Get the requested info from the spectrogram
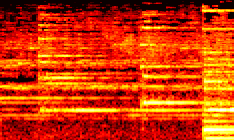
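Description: Bell chimes ringing in the instrumental intro of a song, high and sustained. New strikes come about half a second in and again about a second and a half in, each left to ring on.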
